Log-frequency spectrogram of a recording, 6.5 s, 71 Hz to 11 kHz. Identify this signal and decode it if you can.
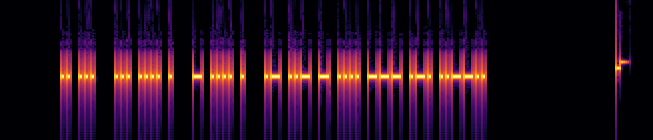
Morse code, heard as a keyed tone, about 40 wpm, 700 Hz. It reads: IS SHE THE AUTHOR?
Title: Sentences from Top 1200 Words 40wpm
